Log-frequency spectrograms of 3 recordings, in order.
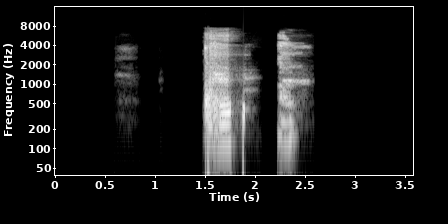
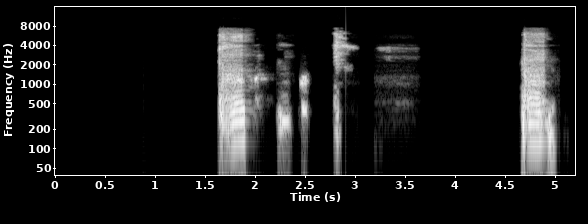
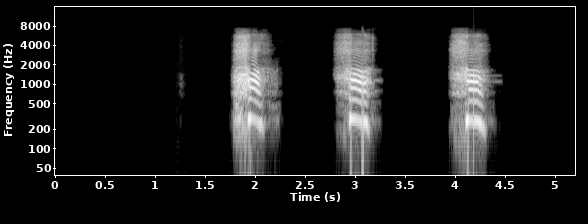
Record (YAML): cough_length: 3.6 s
cough_amplitude: 30182
cough_signal_mean_std_ratio: 0.29
three_cough_length: 5.2 s
three_cough_amplitude: 30093
three_cough_signal_mean_std_ratio: 0.33
exhalation_length: 5.2 s
exhalation_amplitude: 31863
exhalation_signal_mean_std_ratio: 0.32
survey_phase: beta (2021-08-13 to 2022-03-07)
age: 18-44
gender: Female
wearing_mask: 'No'
symptom_cough_any: true
symptom_new_continuous_cough: true
symptom_shortness_of_breath: true
symptom_fatigue: true
symptom_fever_high_temperature: true
symptom_headache: true
symptom_onset: 1 day
smoker_status: Never smoked
respiratory_condition_asthma: true
respiratory_condition_other: false
recruitment_source: Test and Trace
submission_delay: 1 day
covid_test_result: Negative
covid_test_method: RT-qPCR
